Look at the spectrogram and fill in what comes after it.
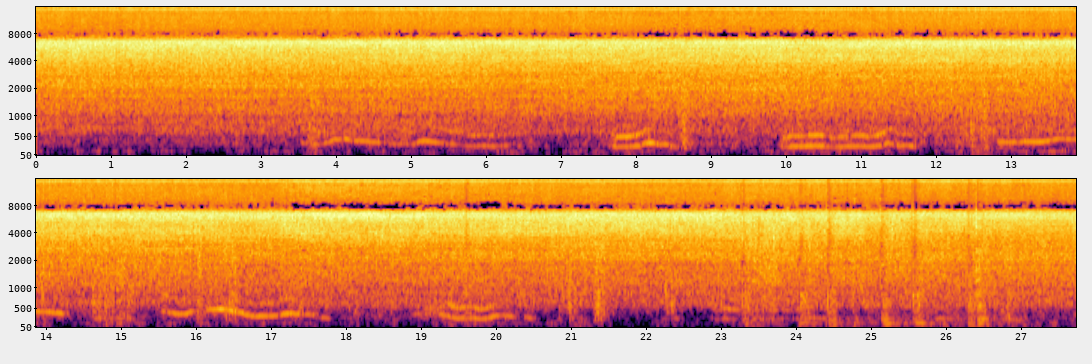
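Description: Chicken pieces and potato cubes frying in hot oil in a pan, a steady sizzling hiss, with the spatula scraping and clicking against the pan near the end. A voice is heard faintly behind it at times.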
